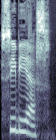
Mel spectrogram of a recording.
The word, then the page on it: cbs: American English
